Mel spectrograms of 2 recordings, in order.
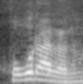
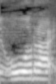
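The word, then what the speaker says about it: hora: 쓰여지고 있습니다 그래서 꽤 오라 S 몇 시입니까 그래서 오라라는 말씀인데 스페인은 본래 h 음이 묵음이 되죠 그래서 호라가 아니라 오라가 되는 겁니다 히라벌을 그대로 갖다 쓴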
